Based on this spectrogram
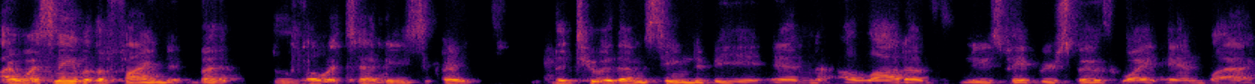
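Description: At a fairly slow pace, a man speaks with a fairly low pitch, a dark, mellow tone and fairly even intonation.

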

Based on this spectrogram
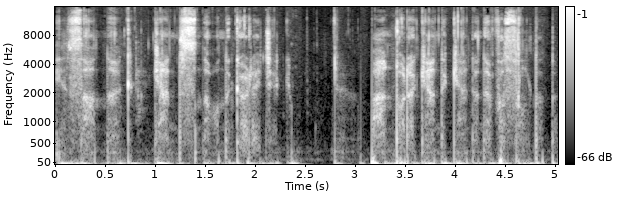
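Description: Someone is whispering at a fairly slow pace. There is noticeable background noise. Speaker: storyteller. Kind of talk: ASMR story reading. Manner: whispered.

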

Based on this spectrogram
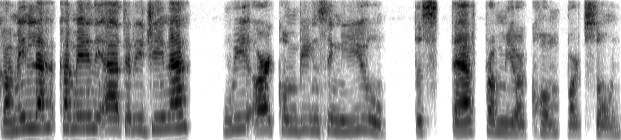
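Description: In a dry, close sound with no echo, the bright, sharp voice moves at a fairly slow pace with ordinary pitch variation. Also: woman, fairly high pitch for a woman. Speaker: online business owner. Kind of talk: live stream chat.

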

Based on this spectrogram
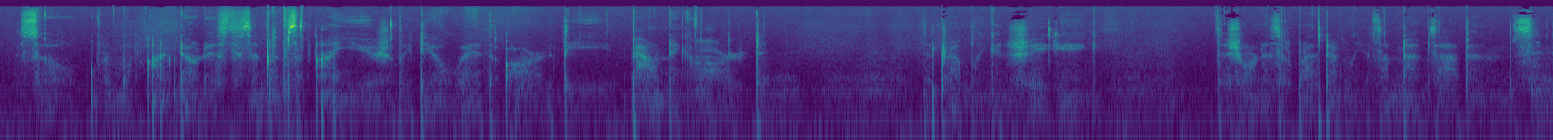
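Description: Amid loud background noise, a man whispers in a soft-spoken way at a moderate pace, with long, frequent pauses. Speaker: vlogger. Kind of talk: casual vlog chat. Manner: soft whisper close to the mic. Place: home room. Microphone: studio mic.

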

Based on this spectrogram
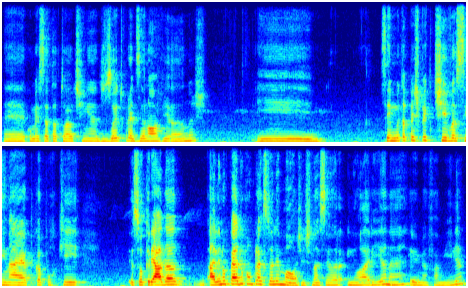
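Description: A woman talks at a moderate pace with fairly even intonation. Her pauses are long and frequent. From Rio de Janeiro, Brazil. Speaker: tattoo artist; podcast guest. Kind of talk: casual interview. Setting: tattoo convention backstage. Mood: relaxed, reflective. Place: studio.

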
